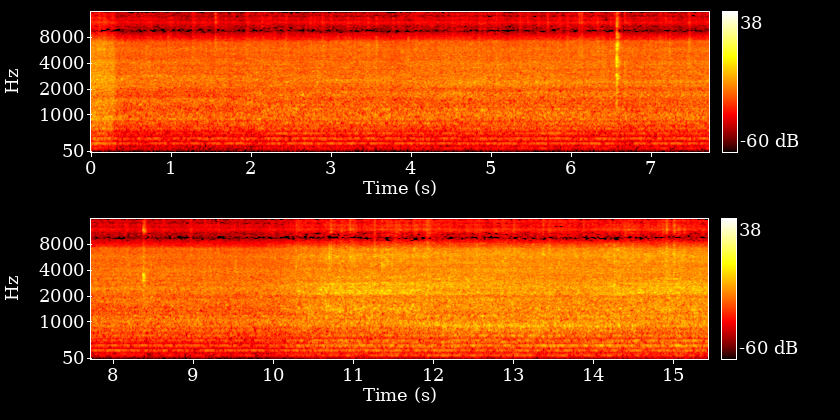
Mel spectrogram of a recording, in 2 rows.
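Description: Small 12 V DC fan motor of a homemade drum air cooler running steadily, a humming whir that grows louder about ten seconds in. Two faint ticks come in the middle.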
